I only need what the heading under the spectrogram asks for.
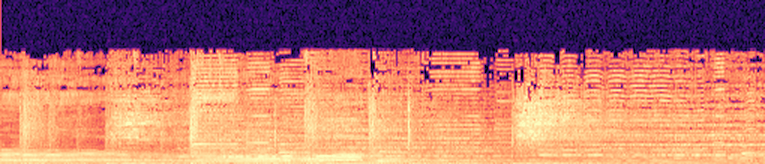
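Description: A recorded pop song with a male-style sung vocal holding long, wavering notes over full instrumental backing and soft rhythmic beats, steady and fairly loud throughout.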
